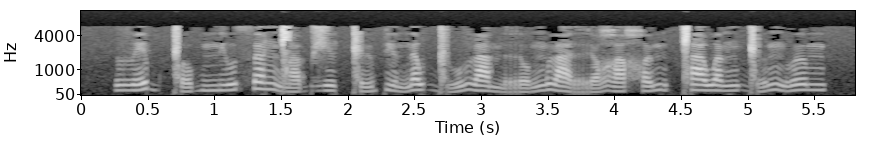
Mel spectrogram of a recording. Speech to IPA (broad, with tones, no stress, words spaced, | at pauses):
βe˧˥˧bǁo˩˧bmʲu˧˥ θɐ˥ ŋ͡ǁa˩˧bʒɨ˧˩ ǁʉ˩˥pʲo˧˩ nɐ˥wɡ͡ǁu˩˥ βa˧˩m ro˩˥ŋβa˧˩ rɵ˩˥ʁɐ˧˥χʉ˧˥˧mǁa˥w ɐ˧˥ŋɡ͡ǁɵ˧˥˧ŋβɵ˥m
